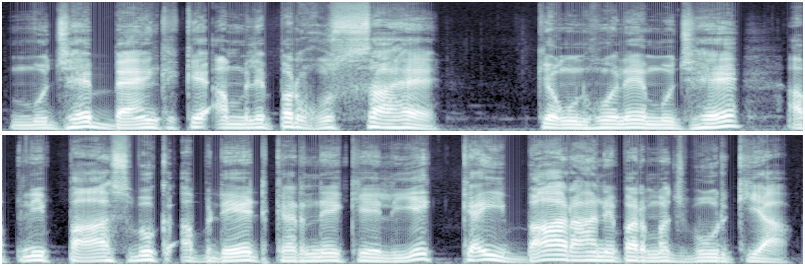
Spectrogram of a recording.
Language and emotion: Urdu, angry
